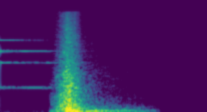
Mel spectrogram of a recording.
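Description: Animated subscribe-button sound effects: the end of a ringing, bell-like notification ding, then about half a second in a loud whoosh with a deep boom underneath that fades out within about a second.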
